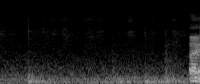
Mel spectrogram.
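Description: Chalk scratching on a blackboard as a word is written out in a run of short strokes.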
